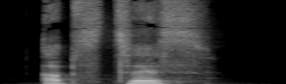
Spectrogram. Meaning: abscess
- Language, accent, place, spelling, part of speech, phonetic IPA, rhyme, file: German, Germany, Berlin, Abszess, noun, [apsˈt͡sɛs], -ɛs, De-Abszess.ogg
